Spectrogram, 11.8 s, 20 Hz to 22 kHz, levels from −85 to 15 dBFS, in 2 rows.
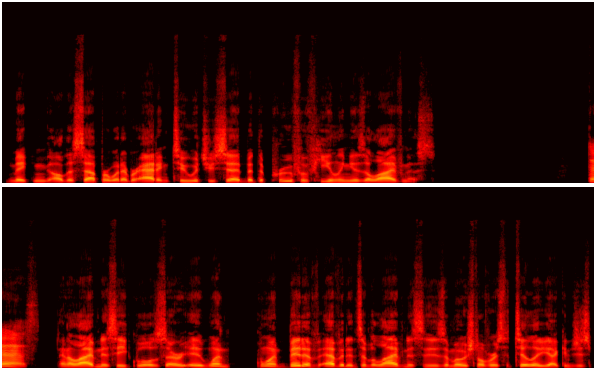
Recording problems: thin; very; fading below 350 Hz

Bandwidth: 18 kHz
